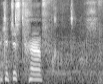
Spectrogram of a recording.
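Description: Footsteps tap on paving stones nearby.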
